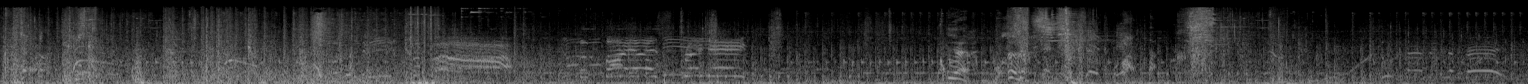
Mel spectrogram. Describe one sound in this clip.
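Guns fire in sharp, repeated shots.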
